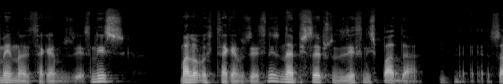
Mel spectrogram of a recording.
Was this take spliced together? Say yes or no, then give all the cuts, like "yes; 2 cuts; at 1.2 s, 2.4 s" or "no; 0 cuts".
no; 0 cuts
